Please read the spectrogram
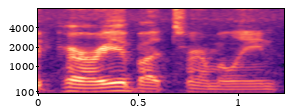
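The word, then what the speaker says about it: Paraíba tourmaline: I say paria turmoline but that's the way I pronounce it.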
